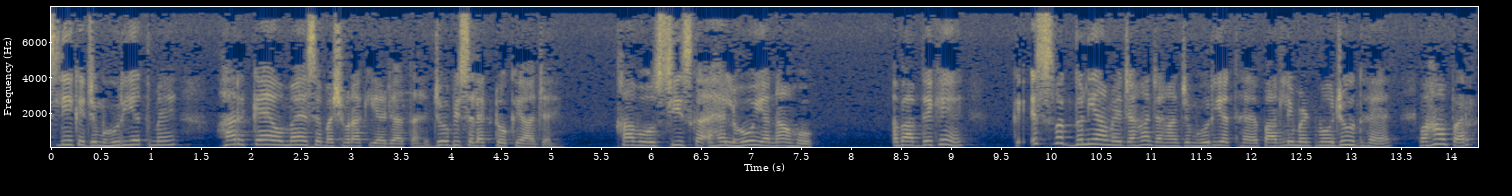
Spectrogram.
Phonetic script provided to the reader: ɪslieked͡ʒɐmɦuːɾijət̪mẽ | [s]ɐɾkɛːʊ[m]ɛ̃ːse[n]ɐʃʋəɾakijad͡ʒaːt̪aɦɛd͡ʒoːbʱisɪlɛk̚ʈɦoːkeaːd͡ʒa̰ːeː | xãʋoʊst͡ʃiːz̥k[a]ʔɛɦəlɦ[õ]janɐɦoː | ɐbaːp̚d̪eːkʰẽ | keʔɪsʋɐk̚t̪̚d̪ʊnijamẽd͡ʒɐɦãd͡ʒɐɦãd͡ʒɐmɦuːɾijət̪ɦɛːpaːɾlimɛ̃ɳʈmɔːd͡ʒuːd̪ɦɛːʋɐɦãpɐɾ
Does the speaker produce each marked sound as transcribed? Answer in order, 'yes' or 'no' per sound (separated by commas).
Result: no, yes, no, yes, no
